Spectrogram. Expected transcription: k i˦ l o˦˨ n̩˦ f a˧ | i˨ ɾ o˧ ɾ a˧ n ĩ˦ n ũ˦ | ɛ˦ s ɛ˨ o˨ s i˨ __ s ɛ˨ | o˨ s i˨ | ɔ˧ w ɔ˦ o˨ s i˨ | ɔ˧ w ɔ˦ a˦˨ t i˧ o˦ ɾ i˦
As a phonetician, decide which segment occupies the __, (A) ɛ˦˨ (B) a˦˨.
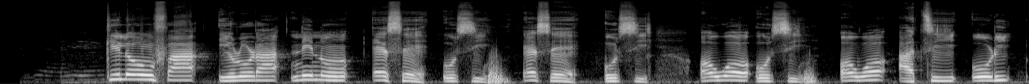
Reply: A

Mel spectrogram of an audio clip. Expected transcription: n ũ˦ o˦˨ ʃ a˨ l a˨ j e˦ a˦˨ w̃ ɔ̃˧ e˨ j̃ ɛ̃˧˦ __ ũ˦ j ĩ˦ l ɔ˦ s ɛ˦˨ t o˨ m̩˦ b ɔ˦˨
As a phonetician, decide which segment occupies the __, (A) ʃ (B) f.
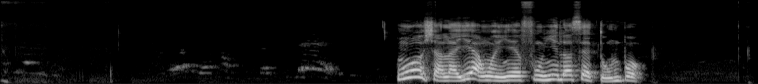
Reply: B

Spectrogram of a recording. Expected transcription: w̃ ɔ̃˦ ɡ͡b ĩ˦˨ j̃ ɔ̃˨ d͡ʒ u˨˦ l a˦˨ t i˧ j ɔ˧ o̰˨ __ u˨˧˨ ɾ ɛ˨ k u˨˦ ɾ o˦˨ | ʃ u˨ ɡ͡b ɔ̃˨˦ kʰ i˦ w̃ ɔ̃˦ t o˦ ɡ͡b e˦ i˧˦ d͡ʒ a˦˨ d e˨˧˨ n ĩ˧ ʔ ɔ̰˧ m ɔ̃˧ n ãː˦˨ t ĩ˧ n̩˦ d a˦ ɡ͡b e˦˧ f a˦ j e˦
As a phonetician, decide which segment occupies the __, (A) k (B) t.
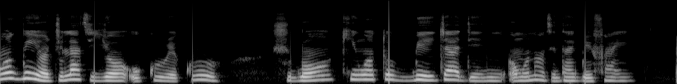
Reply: A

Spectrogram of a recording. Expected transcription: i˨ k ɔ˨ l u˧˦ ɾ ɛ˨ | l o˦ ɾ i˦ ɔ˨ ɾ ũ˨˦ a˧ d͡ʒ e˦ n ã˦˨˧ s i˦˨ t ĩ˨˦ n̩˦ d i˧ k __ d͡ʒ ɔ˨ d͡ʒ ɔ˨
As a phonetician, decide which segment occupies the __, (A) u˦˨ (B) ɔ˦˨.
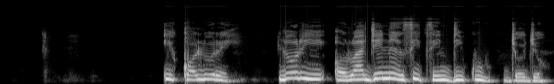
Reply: A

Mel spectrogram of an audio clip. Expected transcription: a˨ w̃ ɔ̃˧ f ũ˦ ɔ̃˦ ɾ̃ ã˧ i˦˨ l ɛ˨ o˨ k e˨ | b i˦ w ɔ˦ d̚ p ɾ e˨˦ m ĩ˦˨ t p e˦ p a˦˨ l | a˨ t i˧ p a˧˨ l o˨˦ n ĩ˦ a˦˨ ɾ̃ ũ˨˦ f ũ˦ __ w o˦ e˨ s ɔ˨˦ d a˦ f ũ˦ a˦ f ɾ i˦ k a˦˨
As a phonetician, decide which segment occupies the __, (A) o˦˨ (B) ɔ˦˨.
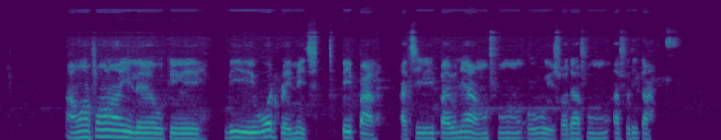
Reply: A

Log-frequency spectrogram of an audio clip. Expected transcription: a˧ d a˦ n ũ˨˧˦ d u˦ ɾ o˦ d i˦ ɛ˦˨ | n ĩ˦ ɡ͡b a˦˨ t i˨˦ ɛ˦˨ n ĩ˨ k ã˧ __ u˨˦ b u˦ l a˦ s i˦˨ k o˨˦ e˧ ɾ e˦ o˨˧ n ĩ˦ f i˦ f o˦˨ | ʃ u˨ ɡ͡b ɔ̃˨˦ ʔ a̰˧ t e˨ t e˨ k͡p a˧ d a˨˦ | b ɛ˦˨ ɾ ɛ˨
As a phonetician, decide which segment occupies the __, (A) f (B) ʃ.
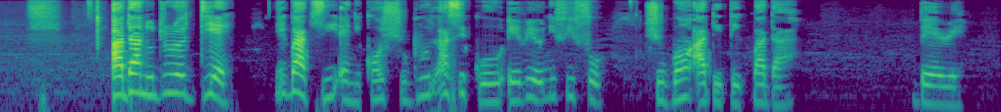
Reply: B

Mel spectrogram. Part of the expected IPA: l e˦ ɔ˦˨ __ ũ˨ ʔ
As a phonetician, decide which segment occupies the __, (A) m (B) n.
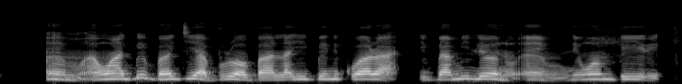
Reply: B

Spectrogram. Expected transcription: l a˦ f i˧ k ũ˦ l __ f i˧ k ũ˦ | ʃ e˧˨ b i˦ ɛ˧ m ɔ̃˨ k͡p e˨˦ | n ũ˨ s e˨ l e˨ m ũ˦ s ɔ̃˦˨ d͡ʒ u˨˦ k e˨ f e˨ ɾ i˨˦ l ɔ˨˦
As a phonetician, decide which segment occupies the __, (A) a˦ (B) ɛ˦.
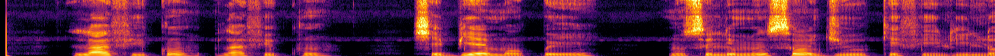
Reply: A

